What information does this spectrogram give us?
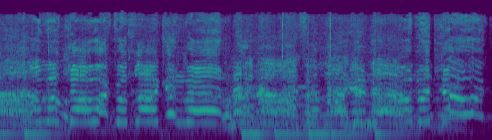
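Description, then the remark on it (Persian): A dense crowd in the Gaza Strip celebrates the Israel–Hamas ceasefire, cheering and shouting together, with overlapping whoops, chanting voices and a steady low drone beneath, loud and continuous for the whole stretch with brief dips. “طی روزهای گذشته پس از اعلام دستیابی اسرائیل به حماس به توافق آتش‌بس با منجگری آمریکا، مصر و قطر، مناطق مختلف نوار غزه شاهد جشن بود.”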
